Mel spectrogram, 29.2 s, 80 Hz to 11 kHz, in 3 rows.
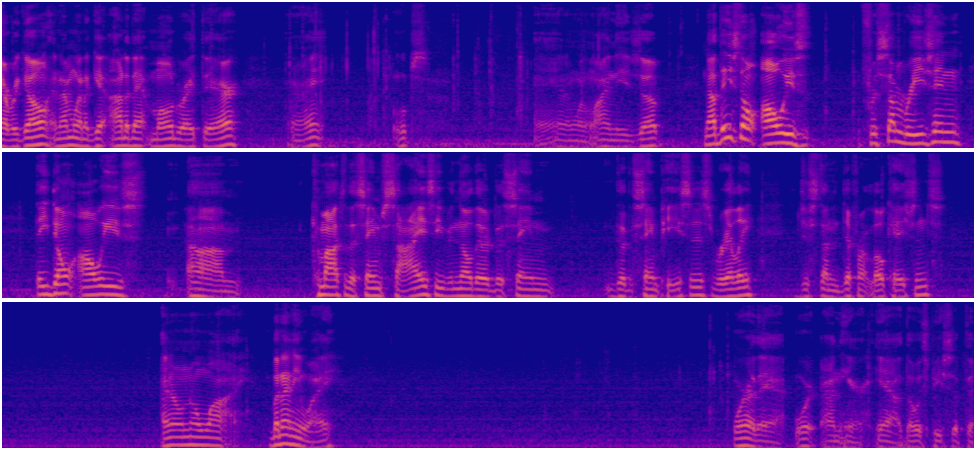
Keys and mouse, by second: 1.1-2.9 drag, 2.9 a, 4.8 l, 5.8 g, 12.9-15.4 right drag.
